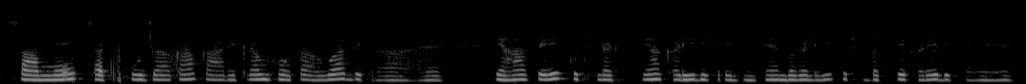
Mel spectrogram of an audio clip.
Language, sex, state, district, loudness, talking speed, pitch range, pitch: Hindi, female, Chhattisgarh, Sukma, -41 LUFS, 150 wpm, 205-230 Hz, 220 Hz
